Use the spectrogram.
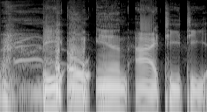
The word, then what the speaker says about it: Bonitto: Bonito. Bonitto. I got that one. It's not a silent T.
